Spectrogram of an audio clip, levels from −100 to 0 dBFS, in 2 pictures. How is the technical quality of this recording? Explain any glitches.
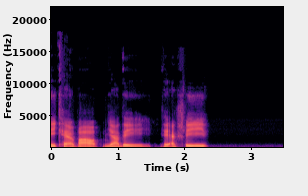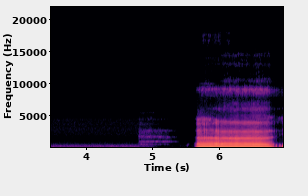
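The recording has one serious interruption. A long network dropout runs from 2.29 to 4.81 s, just after "yeah they they actually". About 2.5 s of audio is lost. The last sound is stretched into a buzzy hiss that fades and settles into a low steady noise, with no true silence. Speech then resumes with that stretch simply gone. This is likely a receiver concealing a run of packets that never arrived.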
